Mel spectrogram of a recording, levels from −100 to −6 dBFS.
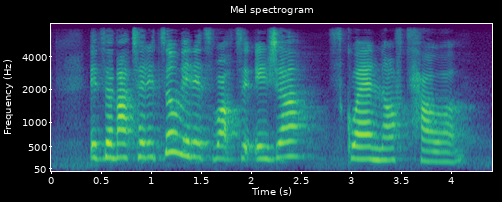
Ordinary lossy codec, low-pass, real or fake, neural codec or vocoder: none; 7.2 kHz; fake; codec, 16 kHz, 0.8 kbps, ZipCodec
